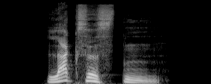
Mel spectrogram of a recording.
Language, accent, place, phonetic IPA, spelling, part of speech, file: German, Germany, Berlin, [ˈlaksəstn̩], laxesten, adjective, De-laxesten.ogg
- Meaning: 1. superlative degree of lax 2. inflection of lax: strong genitive masculine/neuter singular superlative degree 3. inflection of lax: weak/mixed genitive/dative all-gender singular superlative degree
